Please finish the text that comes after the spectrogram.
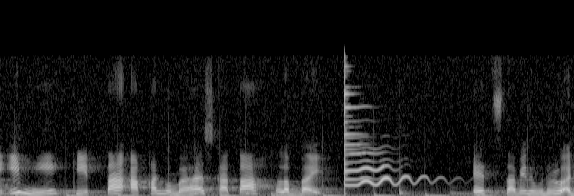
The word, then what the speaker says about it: lebay: Dari kata lebih dengan pengucapannya, dengan pelafalan bahasa Inggris. Jadi i-nya dibacanya I, jadi lebay.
